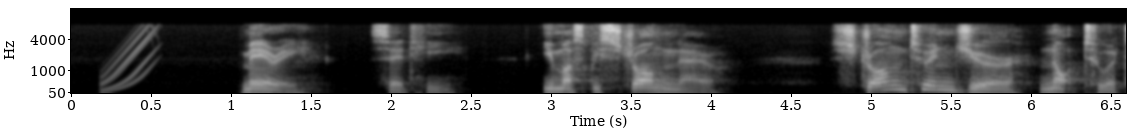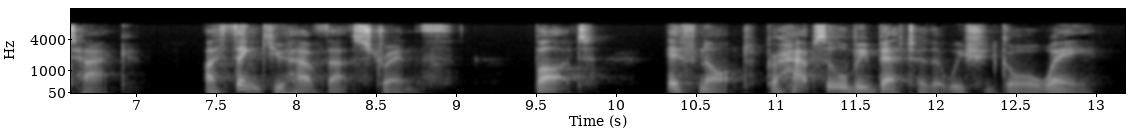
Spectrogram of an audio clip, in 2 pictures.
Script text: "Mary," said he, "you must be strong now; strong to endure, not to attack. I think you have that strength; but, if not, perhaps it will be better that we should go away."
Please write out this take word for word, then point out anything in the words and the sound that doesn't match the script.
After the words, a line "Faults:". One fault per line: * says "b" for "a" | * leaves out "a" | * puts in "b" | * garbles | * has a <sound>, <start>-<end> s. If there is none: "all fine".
"Mary," said he, "you must be strong now; strong to endure, not to attack. I think you have that strength; but, if not, perhaps it will be better that we should go away."
Faults:
* has a chirp, 0.2-0.6 s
